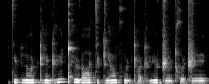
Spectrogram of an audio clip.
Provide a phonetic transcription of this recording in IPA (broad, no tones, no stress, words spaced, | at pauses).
tʲẽʈnɔ̃ʈ ɖʱẽɖʱʉǃʰʉ ɽɔ tʲɵʈlʲɔ̃kʷʰɑ̃ʈɖʱɔ ɖʱʉ ɖ͡ʐõʈ xoɖ͡ʐø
